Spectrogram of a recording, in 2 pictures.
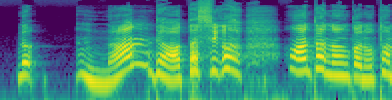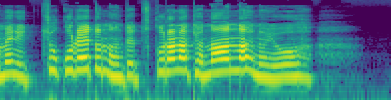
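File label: tsundere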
